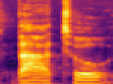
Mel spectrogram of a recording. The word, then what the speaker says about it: bateau: get so uh battle and you pronounce i couldn't find an easy way for american or english to pronounce battle but i guess bato is okay it's it's a boat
